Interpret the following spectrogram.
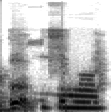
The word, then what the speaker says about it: books: Contracción, they are, they're books.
